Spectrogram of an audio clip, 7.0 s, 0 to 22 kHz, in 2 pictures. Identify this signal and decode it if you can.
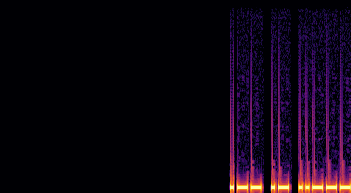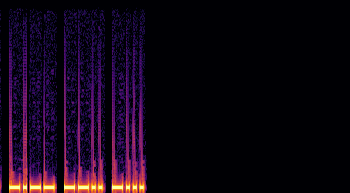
Morse code, heard as a keyed tone, about 36 wpm, 700 Hz. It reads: WA2YZB
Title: USA Call Signs - 6 Characters - Repeated 3x - 35wpm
